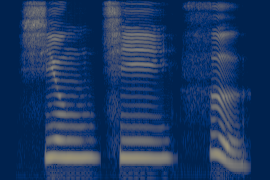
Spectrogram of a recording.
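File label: "xingqisi", Chinese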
